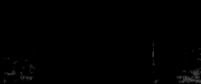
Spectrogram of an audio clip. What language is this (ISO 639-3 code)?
uzb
